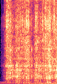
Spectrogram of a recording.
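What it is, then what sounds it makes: Dry mung beans shaken in a bottle. Tiny dry green mung beans are shaken side to side inside a bottle. A steady, bright, hissing rattle of many small grains runs the whole clip, with almost no low end.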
